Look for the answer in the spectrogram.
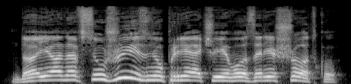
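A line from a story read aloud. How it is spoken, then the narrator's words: Growl. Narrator (Russian): прорычал Ваймс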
